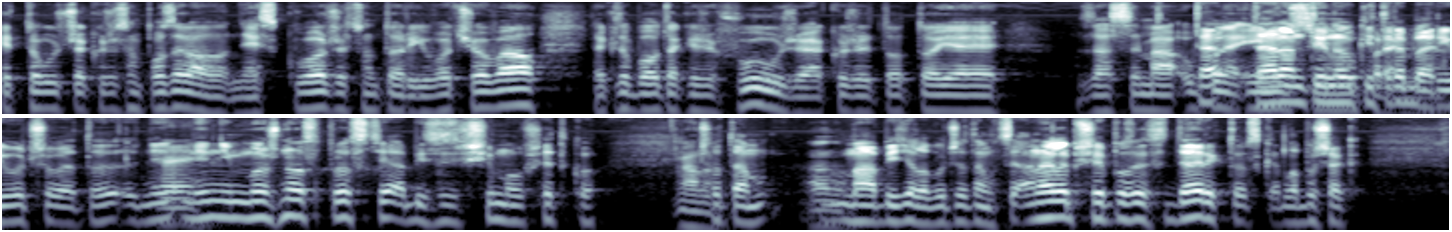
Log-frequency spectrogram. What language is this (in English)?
Slovak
